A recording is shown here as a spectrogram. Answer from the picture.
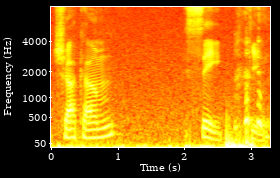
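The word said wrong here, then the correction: Kocham Cię: So, Kocham Che.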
